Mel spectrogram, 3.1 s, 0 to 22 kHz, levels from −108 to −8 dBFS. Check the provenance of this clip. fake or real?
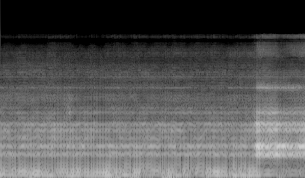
fake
